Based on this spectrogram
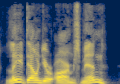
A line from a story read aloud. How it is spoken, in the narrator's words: cried the stranger knight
